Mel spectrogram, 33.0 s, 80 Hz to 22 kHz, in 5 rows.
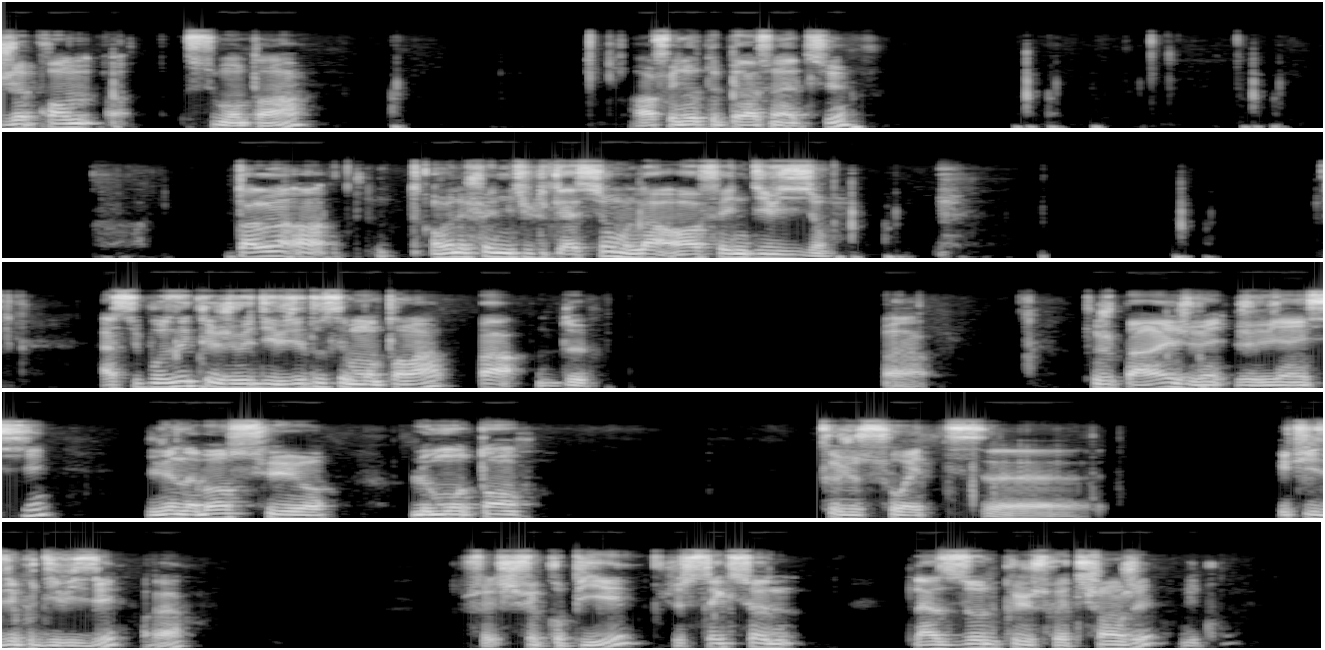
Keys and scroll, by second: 6.9 Right, 16.0 2, 17.3 Return, 28.0 ctrl+c.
